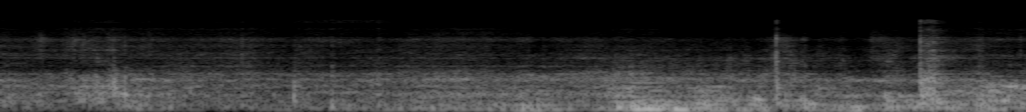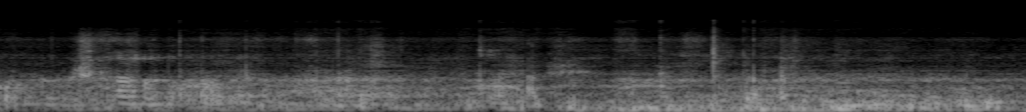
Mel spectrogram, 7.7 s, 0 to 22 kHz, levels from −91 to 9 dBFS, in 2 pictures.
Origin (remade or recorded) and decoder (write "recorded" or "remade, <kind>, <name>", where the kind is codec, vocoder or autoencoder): remade, codec, SNAC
